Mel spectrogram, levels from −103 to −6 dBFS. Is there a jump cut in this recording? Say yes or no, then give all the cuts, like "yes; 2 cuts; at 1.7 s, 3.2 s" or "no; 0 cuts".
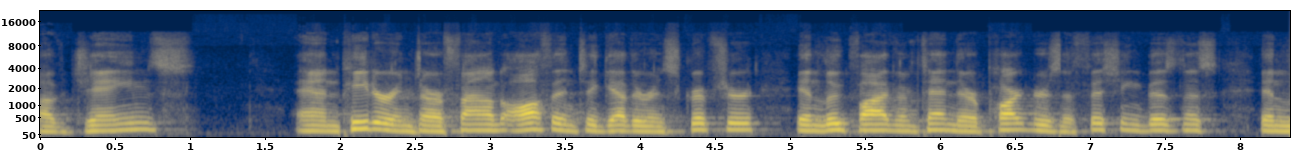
yes; 5 cuts; at 2.0 s, 2.5 s, 5.4 s, 5.9 s, 6.8 s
